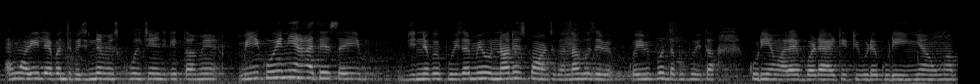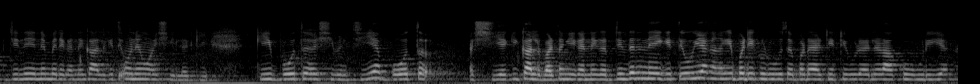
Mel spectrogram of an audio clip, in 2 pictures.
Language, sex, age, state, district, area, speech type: Dogri, female, 18-30, Jammu and Kashmir, Reasi, rural, spontaneous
